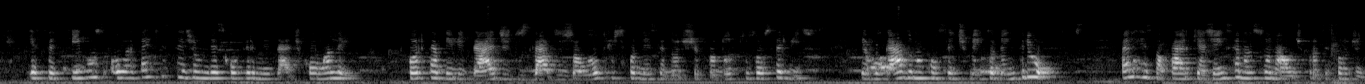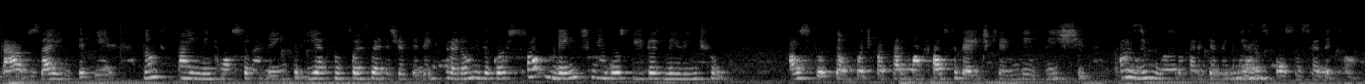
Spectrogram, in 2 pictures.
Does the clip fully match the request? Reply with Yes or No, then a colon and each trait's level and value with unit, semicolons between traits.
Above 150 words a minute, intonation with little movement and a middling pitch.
No: average, 165 wpm; narrow, 2.2 semitones; very high, 275 Hz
